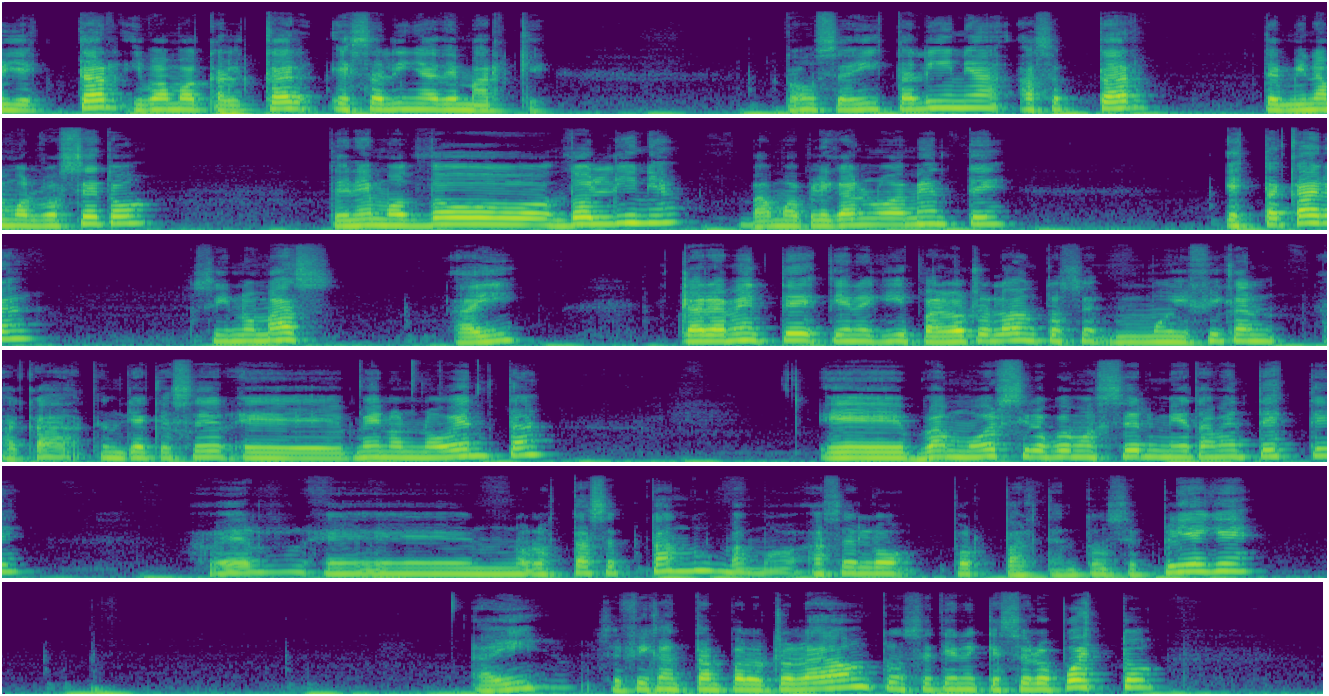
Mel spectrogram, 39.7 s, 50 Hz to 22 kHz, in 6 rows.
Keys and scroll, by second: 0.3 p, 21.4-22.8 typing.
